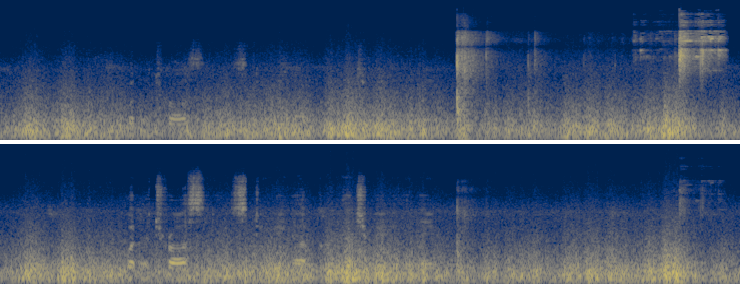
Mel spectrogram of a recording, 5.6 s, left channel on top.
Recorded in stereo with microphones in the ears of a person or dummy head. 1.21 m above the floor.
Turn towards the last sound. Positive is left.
turn(degrees=65)  # may be behind; listen again after turning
